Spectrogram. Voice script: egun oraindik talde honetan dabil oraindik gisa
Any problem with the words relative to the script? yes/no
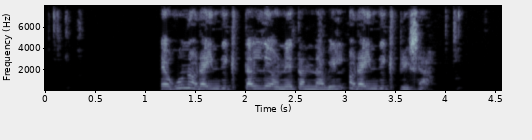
no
